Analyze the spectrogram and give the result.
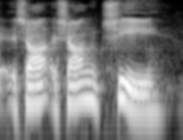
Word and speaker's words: Shang-Chi: Is that how you pronounce it? Shang-Chi? – Yeah, Shang-Chi.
